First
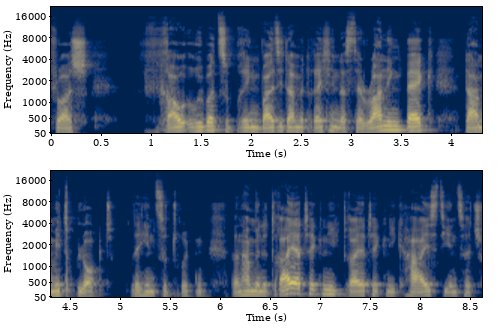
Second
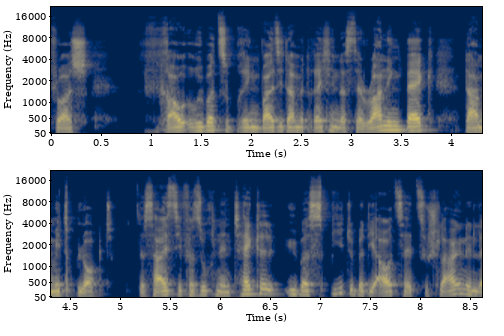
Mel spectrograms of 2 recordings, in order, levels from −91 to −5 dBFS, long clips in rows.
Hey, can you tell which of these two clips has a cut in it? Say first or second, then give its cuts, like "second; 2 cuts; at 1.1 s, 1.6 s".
first; 1 cut; at 5.1 s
